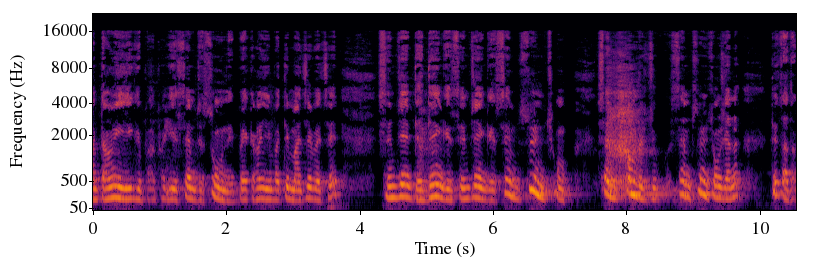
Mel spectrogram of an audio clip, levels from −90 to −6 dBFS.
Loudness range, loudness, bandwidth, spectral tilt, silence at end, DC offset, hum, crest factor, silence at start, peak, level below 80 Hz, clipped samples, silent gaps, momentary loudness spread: 3 LU; -35 LUFS; 17 kHz; -4.5 dB/octave; 0 s; under 0.1%; none; 18 dB; 0 s; -18 dBFS; -72 dBFS; under 0.1%; none; 11 LU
